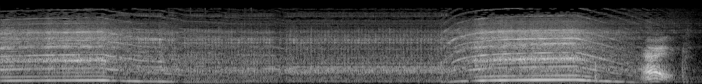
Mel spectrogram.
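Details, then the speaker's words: Vintage Sunbeam Mixmaster Model 12 after service and repair of a non-running unit: smooth motor hum winding up and coasting down evenly, no rattle or shake; runs properly, though armature end play makes the machine sound like it vibrates. "sounds good that sounds way better amazing how much noise it makes"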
